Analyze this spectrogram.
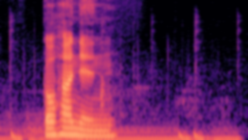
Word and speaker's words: ご飯: Gohanin? Yeah. Gotta maximize. And then sushi. Which one is rice? Gohanin? ご飯 Oh, gohan. Oh, it's really light. Gohan. ご飯 Gohan. Okay. So, not necessarily a separate syllable.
